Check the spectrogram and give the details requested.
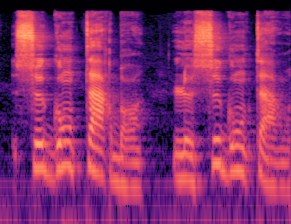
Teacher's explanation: We've got a letter D, but to make the liaison, the sound is like a T.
